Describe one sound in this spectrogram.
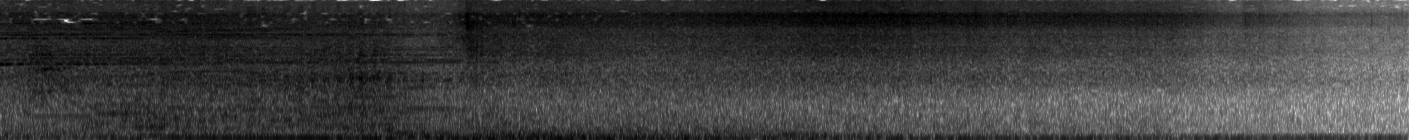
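Rain patters steadily on water.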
